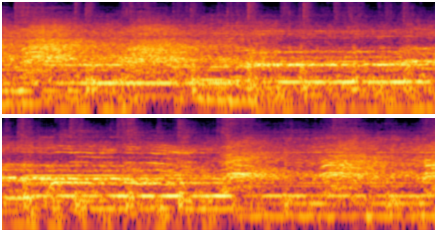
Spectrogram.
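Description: A baseball stadium crowd singing a team cheer song in unison over amplified music. A held, sustained stretch in the middle gives way to rhythmic chanting again near the end.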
